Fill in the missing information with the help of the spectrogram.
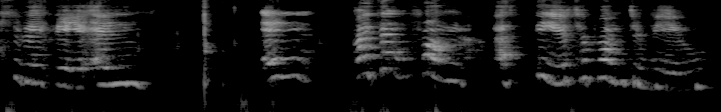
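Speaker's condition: Cerebral palsy; visible as soon as walking into a room

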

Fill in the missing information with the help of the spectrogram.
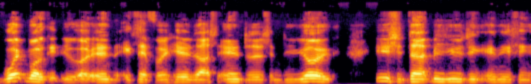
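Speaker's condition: Cerebral palsy; affects speech

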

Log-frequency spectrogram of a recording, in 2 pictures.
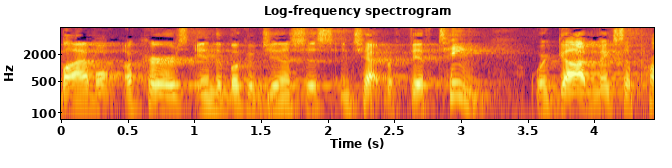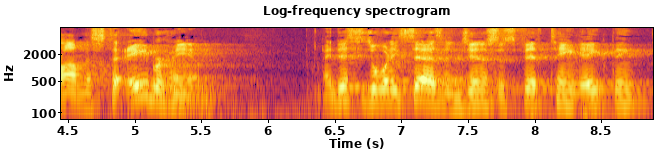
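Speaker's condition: No condition

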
